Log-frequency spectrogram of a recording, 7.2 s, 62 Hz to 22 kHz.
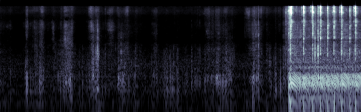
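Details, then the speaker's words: Chainsaw (Makita EA5600F large felling saw, per preceding mention) at full throttle: sudden scream with rough, pulsing buzz, not revving cleanly at high rpm; owner thinks it runs slightly rich at the top and the mixture screw could be turned leaner. "Pikkasen saisi varmaan seosruuvia kääntää tiukemmalle. Vähän tuntuisi ylärekisterissä olevan rikkaalla, kun ei ihan puhtaasti kierrä ylös."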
